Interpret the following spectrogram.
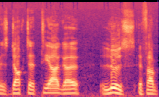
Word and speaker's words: Luz: Luz, or it's fine. Okay, so Luz actually is the correct pronunciation. Luz. Yeah. Luz, it means light.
